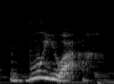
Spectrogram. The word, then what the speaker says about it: bouilloire: Une bouilloire. Une bouilloire. Pareil, c'est un petit peu difficile puisqu'on a le o i et ensuite on a les deux qui rendent ce mot un peu difficile à prononcer.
